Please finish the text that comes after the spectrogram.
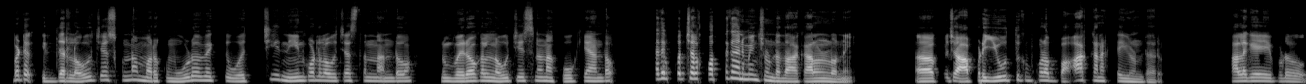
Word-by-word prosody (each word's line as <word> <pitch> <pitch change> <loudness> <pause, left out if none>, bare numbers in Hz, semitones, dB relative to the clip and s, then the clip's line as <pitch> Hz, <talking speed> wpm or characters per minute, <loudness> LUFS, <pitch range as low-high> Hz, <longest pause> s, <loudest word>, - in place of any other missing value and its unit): But - - +1 0.2
ఇద్దరు 150 +2 0
love 155 +6 0
చేసుకున్న 205 0 -4
మరొక 155 0 -2
మూడో 170 +7 -1
వ్యక్తి 185 -3 -5
వచ్చి 145 +11 -8 0.2
నేను 175 +2 +1
కూడా 190 -1 -1
లవ్ 165 -1 0
చేస్తున్నాండం, 165 -3 -3 0.4
నువ్వు 150 -1 -2
వేరే 155 +2 +5
ఒకకళ్ళని 165 -2 0
లవ్ 150 +2 0
చేసినా 170 0 -2
నాకోకే 145 0 -4
అండం. 155 +2 -3 0.4
అది 275 - +3
కొంచల్ 265 +1 +3
కొత్తగా 240 +4 +1
అనిపించి 235 -5 0
ఉంటుంది 150 -4 +1
ఆ - - +2
కాలంలోని. 135 -2 +2 0.7
ఆహ్, 140 +1 +9
కొంచెం 155 - +5
అప్పుడు 165 +5 0
యూత్‌కి 185 +1 -2
కూడా 185 -1 +2
బాగా 190 +1 +4
కనెక్ట్ 165 -2 -3
అయ్యుంటారు. 120 -5 -5 0.7
అలాగే 160 +1 +3
ఇప్పుడు 145 -1 -7
160 Hz, 165 wpm, -23 LUFS, 145-185 Hz, 0.7 s, ఆహ్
